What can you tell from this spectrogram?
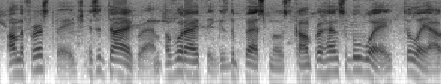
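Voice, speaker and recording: With lively intonation and a moderate pace, a man talks as noticeable background noise carries on behind him. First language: Dutch. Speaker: hobby farmer restoring a tractor. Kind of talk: tutorial narration.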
